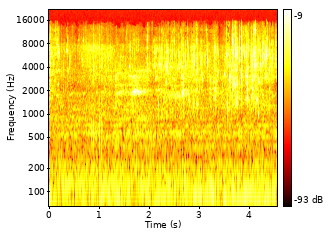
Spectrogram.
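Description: Water is poured by hand into a water pump with a faulty check valve, a close, steady gurgling pour that fills the space without any talking.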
